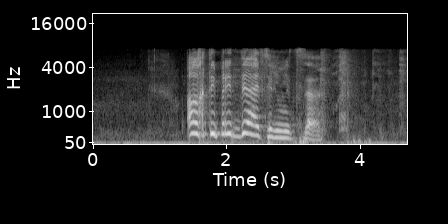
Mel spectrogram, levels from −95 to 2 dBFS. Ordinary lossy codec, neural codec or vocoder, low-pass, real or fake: none; codec, 16 kHz, 4 kbps, FunCodec, trained on LibriTTS, 50 frames a second; 7.2 kHz; fake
